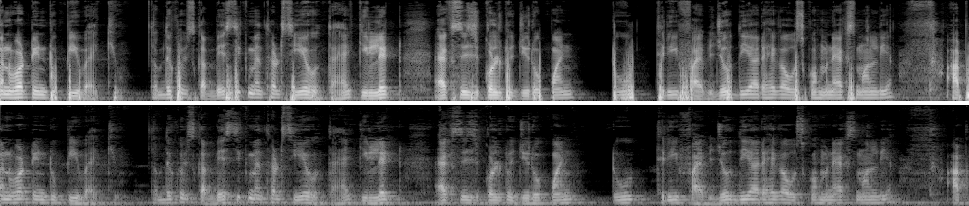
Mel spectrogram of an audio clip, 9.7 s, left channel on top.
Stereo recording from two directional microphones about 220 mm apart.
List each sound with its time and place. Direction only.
0.0 s speech: 45° left (ahead or behind)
